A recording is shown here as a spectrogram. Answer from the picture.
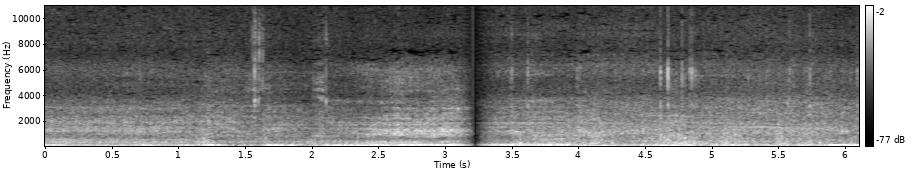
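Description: Yamaha R6 inline-four sport-bike engine heard from the rider's camera while riding. Its pitch rises as it revs up, breaks off for an instant about three seconds in, then runs on steadily.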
